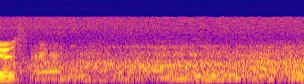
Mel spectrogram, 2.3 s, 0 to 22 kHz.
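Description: Several 250cc two-stroke motocross bikes racing, their engines revving up and falling back in pitch, heard faintly as track audio under a TV broadcast.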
